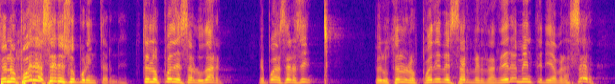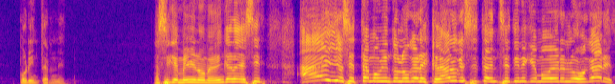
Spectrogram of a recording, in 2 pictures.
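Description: At a very fast pace, a man speaks with an extremely high pitch and very wide pitch swings. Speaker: pastor. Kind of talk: sermon.

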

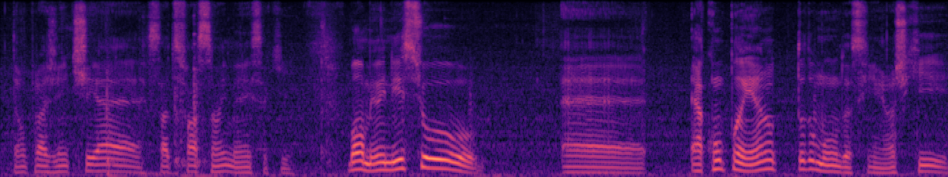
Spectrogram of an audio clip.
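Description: Soft-spoken and very slow, a man uses a medium pitch, a dark, mellow tone and lively intonation, with long, frequent pauses. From Greater São Paulo, Brazil. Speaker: graffiti artist and educator. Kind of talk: casual interview chat.

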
